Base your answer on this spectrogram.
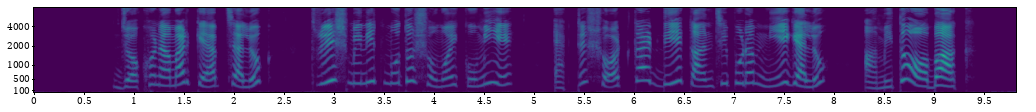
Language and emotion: Bengali, surprised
